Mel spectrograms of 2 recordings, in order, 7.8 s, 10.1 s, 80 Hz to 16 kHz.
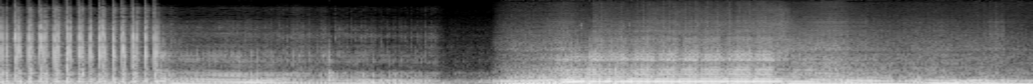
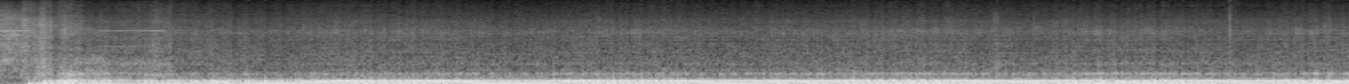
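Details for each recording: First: Supercharged KA-swapped Nissan 240SX on coil-on-plug ignition, tested after the fix: rapid popping stutter at about four per second on the limiter, then clean revving. The car was already obnoxious and is now more so. Launch control works. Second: Supercharged KA-swapped Nissan 240SX after a coil-on-plug ignition conversion, launch control now on a different circuit: revs held flat at a fixed ceiling with a choppy, stuttering note. The launch light shows green, so launch control is stuck active.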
